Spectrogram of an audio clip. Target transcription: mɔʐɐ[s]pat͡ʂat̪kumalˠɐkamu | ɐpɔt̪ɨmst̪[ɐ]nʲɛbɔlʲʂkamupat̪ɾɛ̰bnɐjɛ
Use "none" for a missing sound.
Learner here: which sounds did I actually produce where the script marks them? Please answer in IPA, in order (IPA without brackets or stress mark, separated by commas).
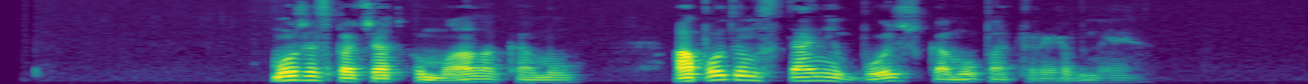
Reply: s, a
